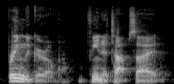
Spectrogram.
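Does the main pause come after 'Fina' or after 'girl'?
after girl. The pause comes after 'girl', joining 'Fina topside'.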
